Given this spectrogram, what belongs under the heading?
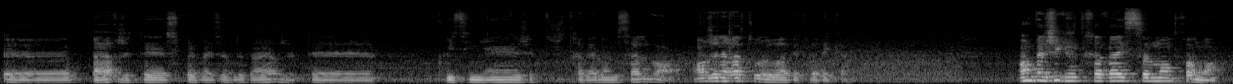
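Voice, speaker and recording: A Syrian man in his twenties speaks French, a language he learned, as an interviewee giving casual testimony; he searches for words but talks with conviction. His voice is lowish and dark, at a measured pace, captured by a distant mic in a roomy space with faint noise.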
